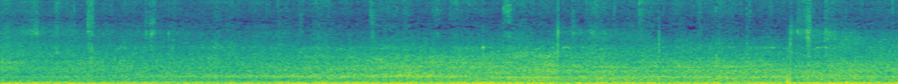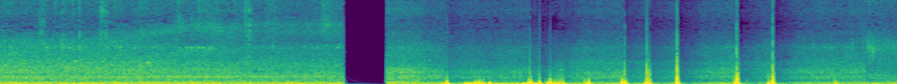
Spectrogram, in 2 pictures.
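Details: Outdoor street noise with steady wind buffeting the microphone and passing car traffic, followed by a brief cut and scattered knocks and handling sounds, while walking a Schnauzer outside; no barking heard.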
